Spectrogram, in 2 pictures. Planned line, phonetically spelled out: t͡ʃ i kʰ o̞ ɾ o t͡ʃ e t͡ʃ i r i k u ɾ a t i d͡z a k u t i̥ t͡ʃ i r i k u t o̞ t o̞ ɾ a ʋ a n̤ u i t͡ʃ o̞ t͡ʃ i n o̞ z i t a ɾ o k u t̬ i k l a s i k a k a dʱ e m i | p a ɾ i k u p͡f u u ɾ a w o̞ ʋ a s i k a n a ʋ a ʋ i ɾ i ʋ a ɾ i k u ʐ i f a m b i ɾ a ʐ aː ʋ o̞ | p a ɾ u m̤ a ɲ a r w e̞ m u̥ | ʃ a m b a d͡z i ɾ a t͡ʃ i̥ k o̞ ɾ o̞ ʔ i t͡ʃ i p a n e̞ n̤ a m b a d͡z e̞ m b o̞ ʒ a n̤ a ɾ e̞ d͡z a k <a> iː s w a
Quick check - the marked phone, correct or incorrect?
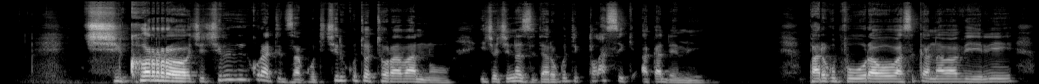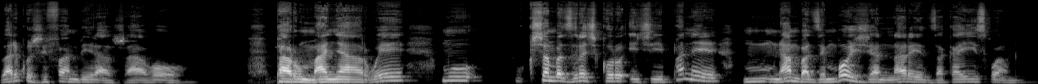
correct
